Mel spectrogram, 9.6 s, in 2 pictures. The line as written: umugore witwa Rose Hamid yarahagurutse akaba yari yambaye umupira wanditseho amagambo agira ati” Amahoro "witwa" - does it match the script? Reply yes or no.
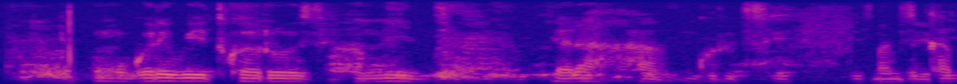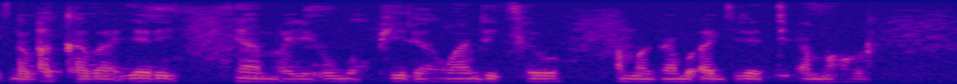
yes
